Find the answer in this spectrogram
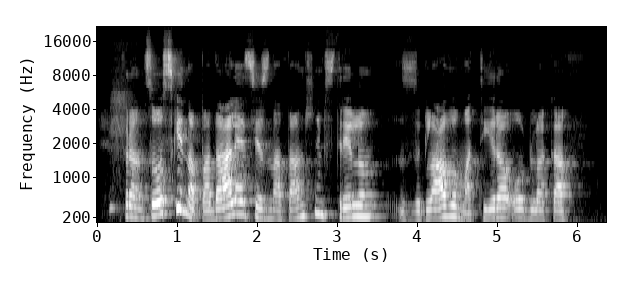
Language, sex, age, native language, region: Slovenian, female, 30-49, Slovenian, Drava region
